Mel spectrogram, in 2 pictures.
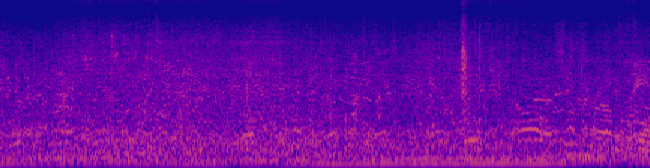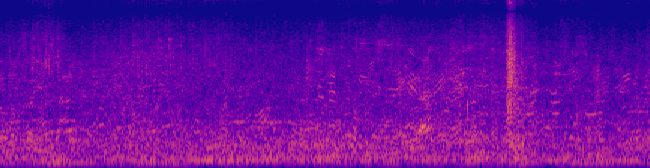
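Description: Indistinct voices of people chatting in the background over a low steady rumble, with a sharp click near the end.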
